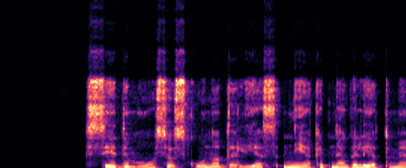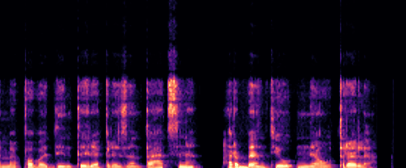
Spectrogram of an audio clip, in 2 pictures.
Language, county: Lithuanian, Telšiai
